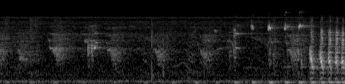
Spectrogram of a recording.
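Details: Male ocellated turkey strutting in a flamboyant display, trying to attract a mate, at Chan Chich Lodge in Belize: after quiet forest birdsong, a rapid, accelerating run of loud, pulsed notes bursts out in the final half-second.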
